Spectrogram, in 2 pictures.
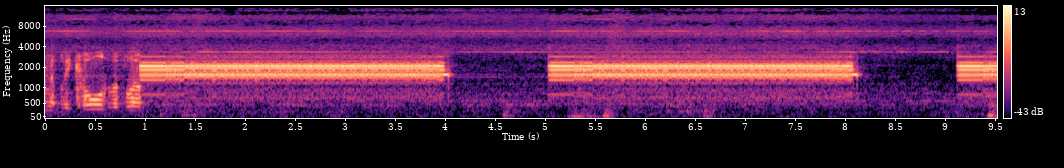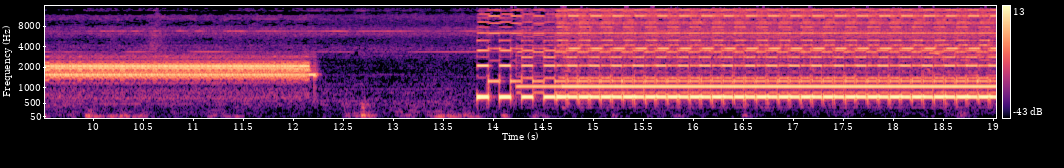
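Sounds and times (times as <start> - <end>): buzzy two-tone data burst: 5.0 - 12.4, 13.6 - 19.0.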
